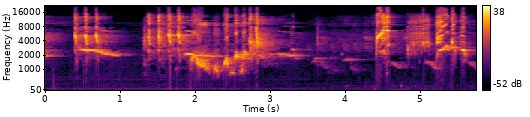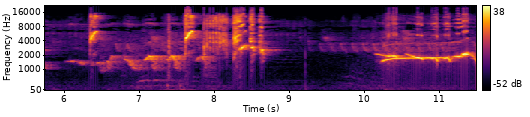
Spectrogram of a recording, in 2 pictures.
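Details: Song of a white-rumped shama, used to set off silent shamas: rich, varied phrases mixing harsh chatters, swooping whistles and clicks, a short pause, then a downward-curving whistled phrase.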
